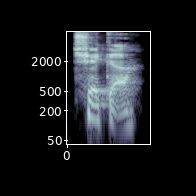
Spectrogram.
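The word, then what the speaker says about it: Čejka: I'm saying his name wrong. I can never say anyone's name right on this podcast, Alex. Say it for me because I just can't do it right. – Alex Chica.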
